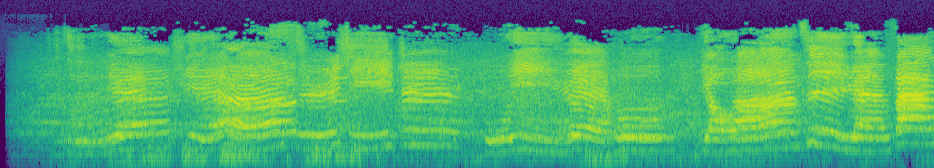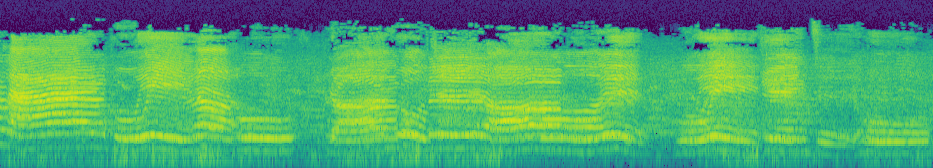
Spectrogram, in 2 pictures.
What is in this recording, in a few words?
lunyu children zh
